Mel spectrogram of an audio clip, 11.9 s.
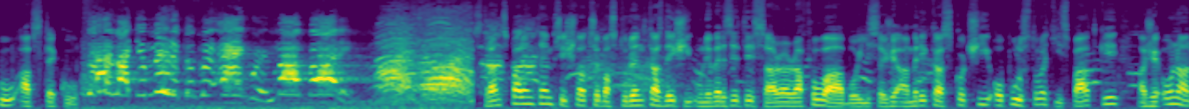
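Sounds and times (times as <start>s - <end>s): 
speech: 0.0s - 11.8s
protest crowd chanting outside courthouse: 3.7s - 7.2s.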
